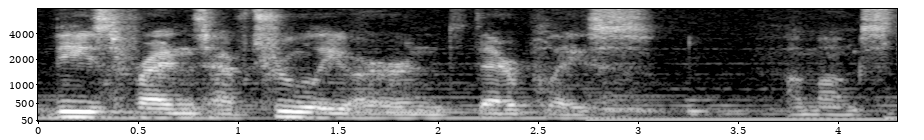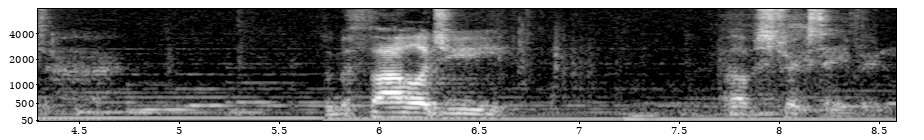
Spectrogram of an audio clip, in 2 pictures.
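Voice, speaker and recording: A man plays a humble young student making a speech, slow and halting, with many pauses. The voice sits at a middle pitch. Music plays clearly behind him. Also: low-quality recording. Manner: halting, hesitant, pausing with uh. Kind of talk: improvised tabletop roleplay.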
